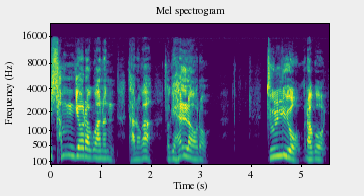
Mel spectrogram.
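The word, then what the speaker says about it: δουλεύω: 이 섬겨라고 하는 단어가 저기 헬라어로 둘리오라고 발음을 해요.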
